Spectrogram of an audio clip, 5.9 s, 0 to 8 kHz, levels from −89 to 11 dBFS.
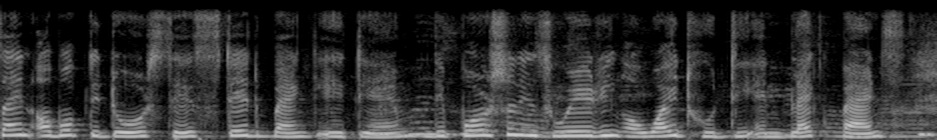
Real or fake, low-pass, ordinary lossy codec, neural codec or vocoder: real; 7.2 kHz; none; none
